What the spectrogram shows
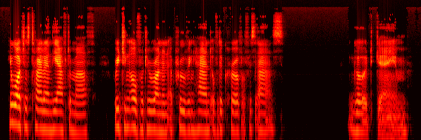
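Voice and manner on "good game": with a little chuckle. Narrator reads a man's remark to another man in the aftermath: chuckling. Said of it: "He chuckles".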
